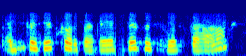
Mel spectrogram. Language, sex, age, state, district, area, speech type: Goan Konkani, female, 18-30, Goa, Tiswadi, rural, conversation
